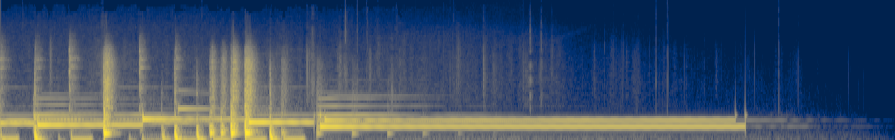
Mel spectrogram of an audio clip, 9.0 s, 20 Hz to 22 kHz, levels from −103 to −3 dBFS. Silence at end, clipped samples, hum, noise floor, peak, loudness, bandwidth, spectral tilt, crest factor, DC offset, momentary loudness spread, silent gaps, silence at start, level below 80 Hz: 1.5 s; under 0.1%; none; -78 dBFS; 0 dBFS; -19 LUFS; 7.6 kHz; -8 dB/octave; 18 dB; under 0.1%; 13 LU; none; 0 s; -30 dBFS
